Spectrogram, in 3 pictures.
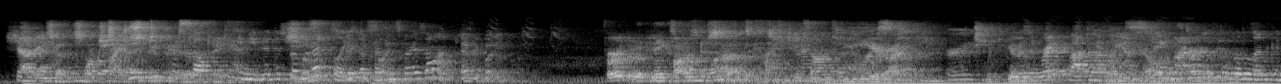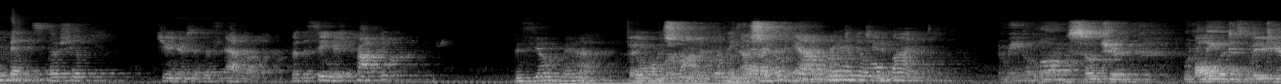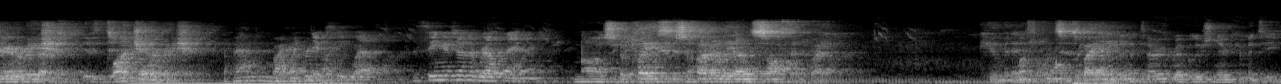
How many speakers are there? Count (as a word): ten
